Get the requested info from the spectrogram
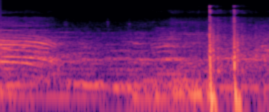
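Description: Two handheld confetti cannons firing, two sharp pops a fraction of a second apart near the end.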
